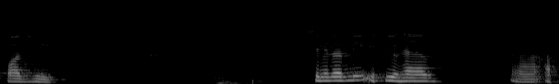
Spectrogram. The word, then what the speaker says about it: Poiseuille: Now this is often mispronounced, this term. Some people call it Poiseuille flow, or may call it something else. This is actually a French name. This is called Poiseuille.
